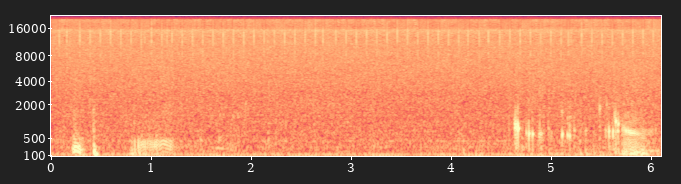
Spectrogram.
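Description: Low, soft gurgling and rumbling with brief bubbly squeaks; ordinary stomach growling from gas and fluid moving through the gut.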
